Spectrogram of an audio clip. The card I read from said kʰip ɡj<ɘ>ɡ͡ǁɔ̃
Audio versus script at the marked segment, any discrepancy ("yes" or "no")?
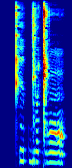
no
